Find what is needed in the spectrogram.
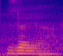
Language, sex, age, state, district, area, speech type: Bodo, male, 60+, Assam, Chirang, urban, spontaneous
